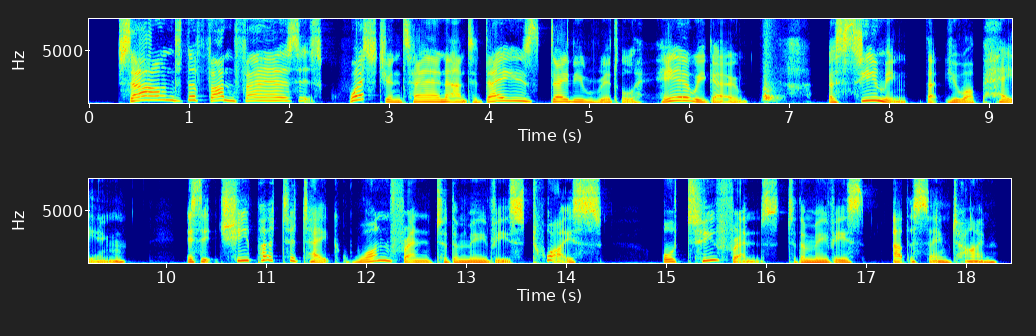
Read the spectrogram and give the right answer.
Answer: It's cheaper to take two friends at the same time.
